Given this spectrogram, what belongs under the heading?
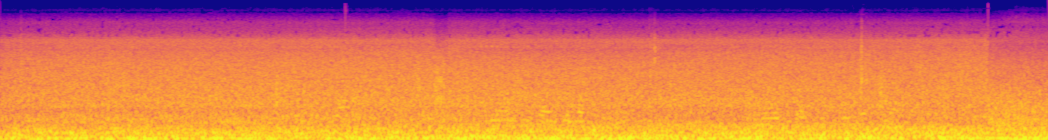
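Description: Water thunders down at Dabosa waterfall near Jawhar, a dense, loud, unbroken roar that stays level throughout, with nothing else standing out above it.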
